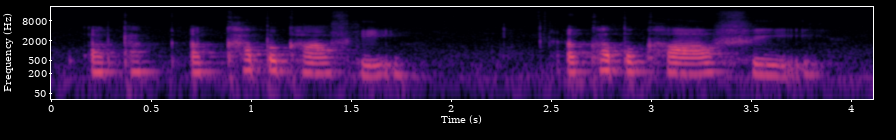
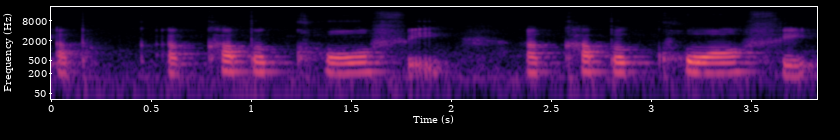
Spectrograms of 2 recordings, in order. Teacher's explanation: I pronounce it ah, but maybe some people say oh, like a coffee on the East Coast, but West Coast probably coffee.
